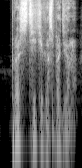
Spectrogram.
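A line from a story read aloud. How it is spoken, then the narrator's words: Old man's strained breath. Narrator (Russian): с трудом выдохнул старец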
